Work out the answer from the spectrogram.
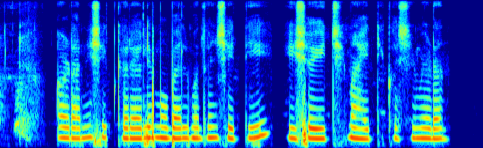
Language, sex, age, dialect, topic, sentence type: Marathi, female, 18-24, Varhadi, agriculture, question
